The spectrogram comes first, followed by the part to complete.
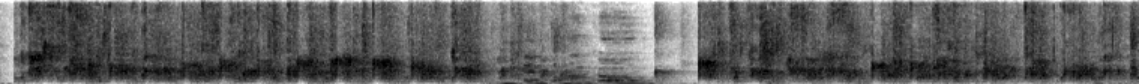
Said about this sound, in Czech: Prosím o potlesk.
